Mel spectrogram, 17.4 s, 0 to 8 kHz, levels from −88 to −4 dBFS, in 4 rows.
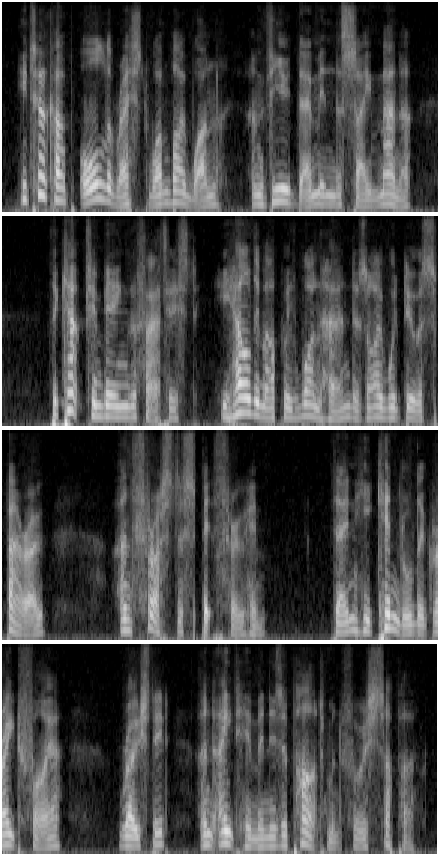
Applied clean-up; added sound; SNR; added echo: none; none; none; none.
